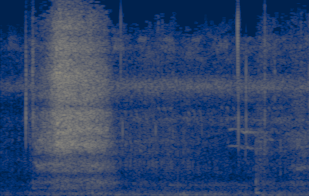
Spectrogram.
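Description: A short, sharp breath of about half a second, a hiss-like snort or sniff, followed by faint low background noise.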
